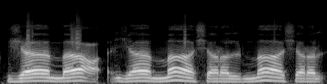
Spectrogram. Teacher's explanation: یا معشر یہ حمزہ نہیں ہے، عین ہے. عین کو صفائی سے پڑھنا ہے اور یا کو تھوڑا سا کھینچ کے کیونکہ اس کے اوپر کھڑی زبر ہے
